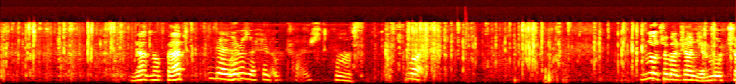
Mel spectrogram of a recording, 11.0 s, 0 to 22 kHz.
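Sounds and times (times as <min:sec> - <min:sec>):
crisps being chewed: 0:00.0 - 0:03.3, 0:04.8 - 0:11.0
crisp packet rustling: 0:00.0 - 0:03.4, 0:05.3 - 0:11.0.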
